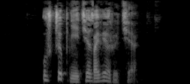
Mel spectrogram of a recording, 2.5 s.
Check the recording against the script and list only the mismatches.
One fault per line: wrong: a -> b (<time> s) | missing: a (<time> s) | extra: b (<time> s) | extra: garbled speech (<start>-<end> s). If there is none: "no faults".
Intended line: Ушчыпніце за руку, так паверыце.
missing: за руку так (1.2 s)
